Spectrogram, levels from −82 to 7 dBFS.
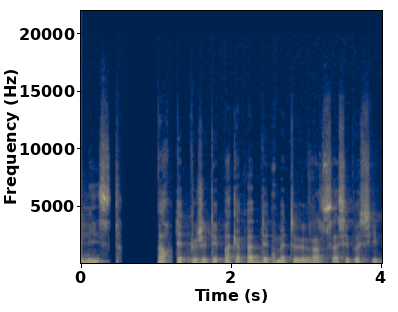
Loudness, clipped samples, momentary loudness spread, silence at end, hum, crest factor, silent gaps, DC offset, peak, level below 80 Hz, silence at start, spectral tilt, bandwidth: -27 LUFS; under 0.1%; 6 LU; 0 s; none; 22 dB; 0.39-0.45 s, 0.54-1.00 s, 1.22-1.26 s; under 0.1%; -6 dBFS; -72 dBFS; 0 s; -3.5 dB/octave; over 20 kHz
